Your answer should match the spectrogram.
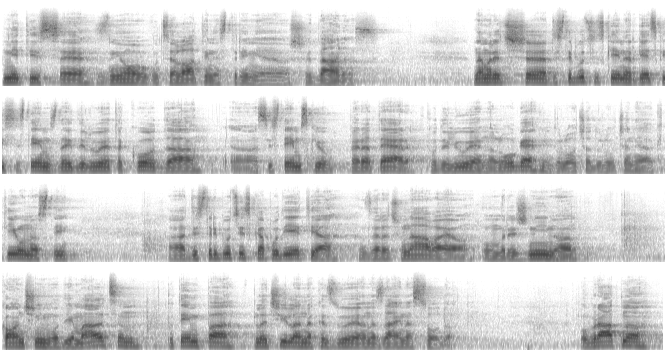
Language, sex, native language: Slovenian, male, Slovenian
